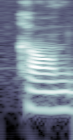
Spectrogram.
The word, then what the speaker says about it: quand: it's quand by itself, the end is pronounced like a D sound, like a D. When quand comes before a vowel, such as in quand, the D changes to a T sound.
